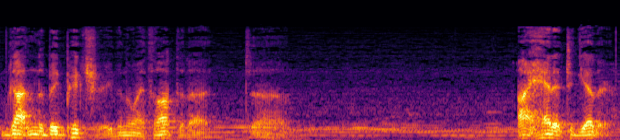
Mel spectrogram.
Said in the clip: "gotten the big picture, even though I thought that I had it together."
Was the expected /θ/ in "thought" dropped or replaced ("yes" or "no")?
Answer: no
